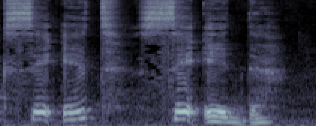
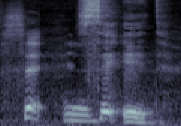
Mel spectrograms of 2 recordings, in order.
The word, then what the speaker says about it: Séïde: Okay, it's like Séïde. Perfect. There's accents on the E and umlauts on the I, so that's how it's pronounced. Right. Séïde. Perfect, yes. Séïde.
